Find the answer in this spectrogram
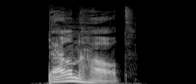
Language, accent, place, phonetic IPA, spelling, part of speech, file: German, Germany, Berlin, [ˈbɛʁnhaʁt], Bernhard, proper noun, De-Bernhard.ogg
- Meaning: 1. a male given name from Old High German, equivalent to English Bernard 2. a surname transferred from the given name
